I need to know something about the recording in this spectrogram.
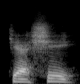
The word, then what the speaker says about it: cacher: But in French, hiding is pronounced as cacher.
